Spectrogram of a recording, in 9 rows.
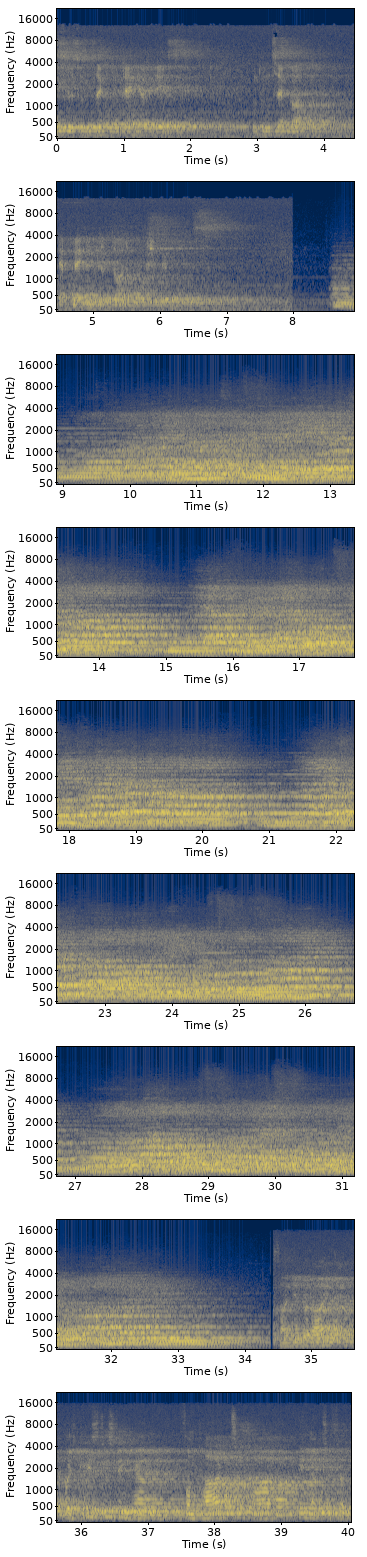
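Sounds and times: congregation singing a hymn: 0.0 - 7.1, 8.5 - 40.0.

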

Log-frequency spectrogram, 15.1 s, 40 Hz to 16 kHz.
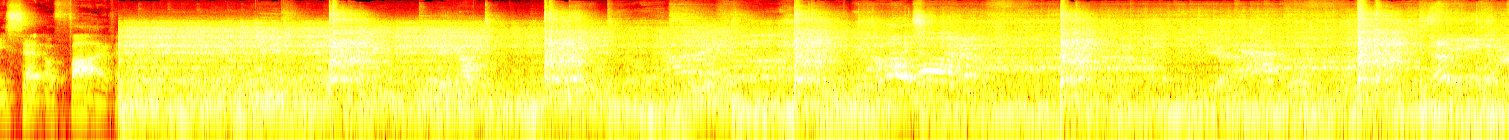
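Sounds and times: loud rock music: 1.2 - 15.0
heavy barbell thuds on floor: 3.3 - 3.8, 5.4 - 6.0, 10.6 - 11.2, 13.6 - 14.2.

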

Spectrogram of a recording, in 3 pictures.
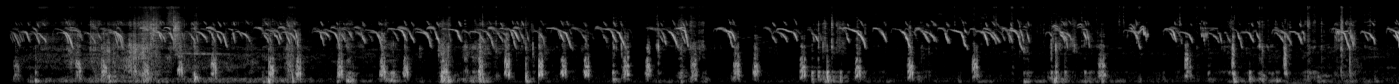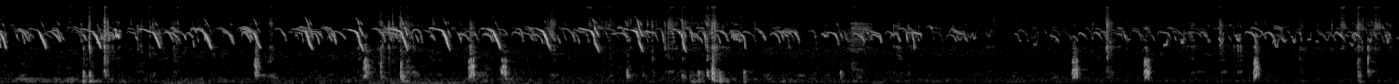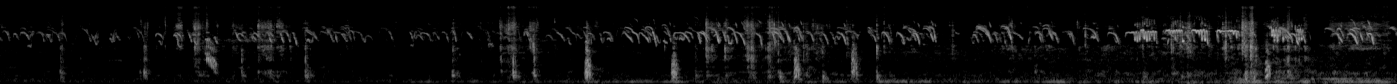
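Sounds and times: chicks peeping: 0.1 - 41.9.

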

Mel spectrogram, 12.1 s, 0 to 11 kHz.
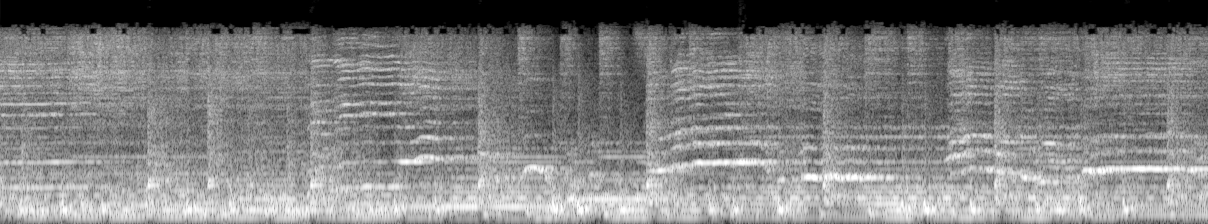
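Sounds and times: group of singers: 0.0 - 1.6, 3.1 - 12.0
band accompaniment: 0.0 - 12.0.

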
